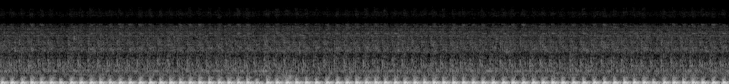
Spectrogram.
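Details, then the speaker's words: Honda GL Max Neotech engine idling after full restoration: even, steady single-cylinder beat of about 200 pulses a minute with no knock or rattle; normal, healthy idle. "Oke, itu dia hasil peremajaan mesin Honda GLmax Neotech. Untuk suara mesin silakan didengar sendiri ya."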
